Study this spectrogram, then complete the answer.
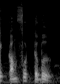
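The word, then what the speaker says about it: comfortable: इसे कहेंगे कंफर्टेबल, और टेबल नहीं कहेंगे, क्योंकि इस वर्ड में टेबल लिखा है। इसका मतलब ये नहीं कि आप इसे टेबल कहो, ये हो जाता है टेबल।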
